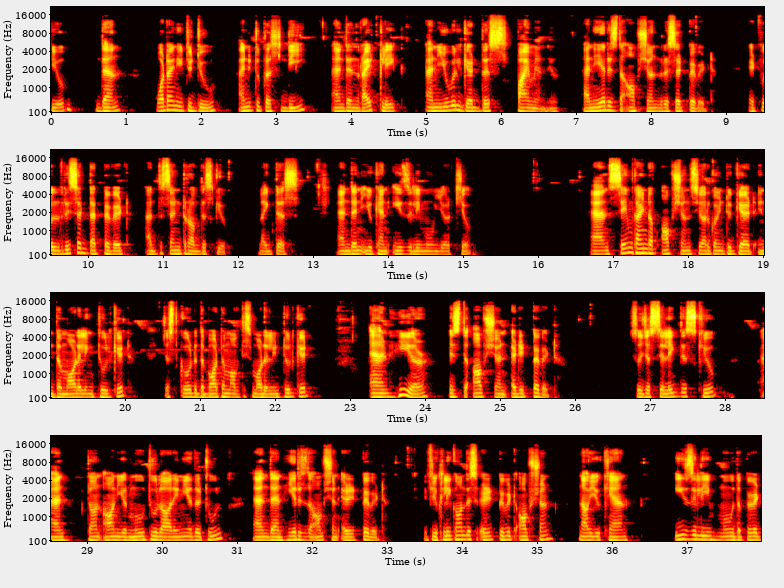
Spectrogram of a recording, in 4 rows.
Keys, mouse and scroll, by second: 2.7-8.2 typing, 9.9 typing, 11.1-15.4 drag, 25.4 click, 32.4 click, 35.8-37.9 drag.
